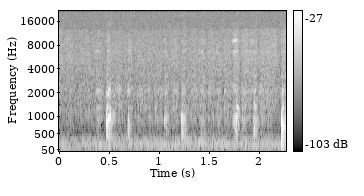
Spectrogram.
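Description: Very faint scratching of a pen writing on paper: about six short strokes as the figures and letters are written out.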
